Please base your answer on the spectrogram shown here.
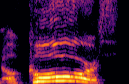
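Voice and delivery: high, loud impression shout; hammed-up holler, COURSE held long; Cenk Uygur. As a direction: belt it out like an exclaiming pundit. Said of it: "my best Cenk Uygur impression".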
